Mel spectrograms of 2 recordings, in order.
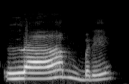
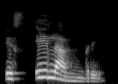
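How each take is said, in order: First: "La hambre" fuerte, con "La" alargado; choque de vocales. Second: "el hambre" dicho despacio; artículo masculino marcado. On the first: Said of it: "empieza con A". ("La hambre" con la doble a bien marcada) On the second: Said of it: "el artículo es en masculino". ("el hambre" lento, con el artículo claro) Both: Shown as a demonstration.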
